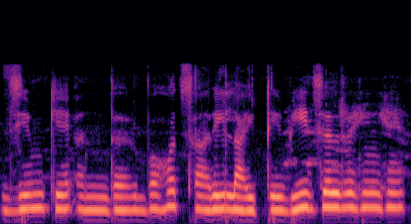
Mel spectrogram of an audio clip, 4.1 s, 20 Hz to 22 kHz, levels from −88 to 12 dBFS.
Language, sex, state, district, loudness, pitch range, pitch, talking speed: Hindi, female, Uttar Pradesh, Lucknow, -15 LUFS, 200-230 Hz, 215 Hz, 145 wpm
